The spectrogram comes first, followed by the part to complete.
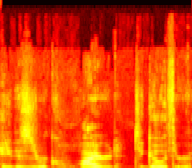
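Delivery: plain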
